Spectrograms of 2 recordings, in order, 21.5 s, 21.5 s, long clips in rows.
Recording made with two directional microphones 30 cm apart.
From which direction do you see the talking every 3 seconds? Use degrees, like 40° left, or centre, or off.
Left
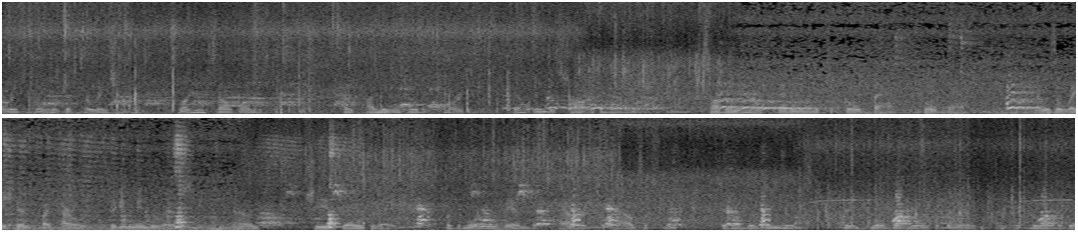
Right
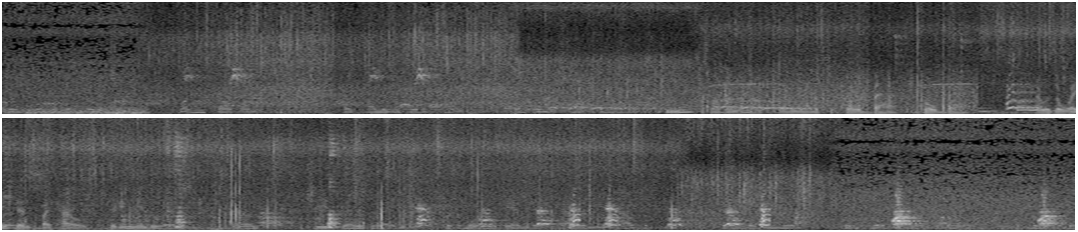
60° left, 60° left, 30° left, 10° left, 40° left, 50° left, 60° left.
